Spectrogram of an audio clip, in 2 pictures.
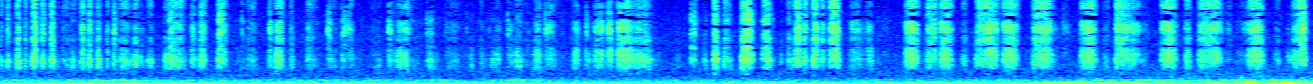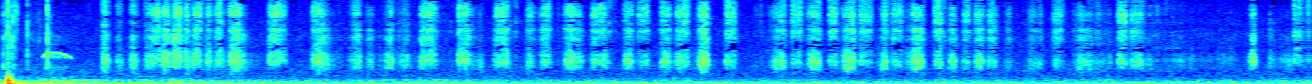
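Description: Felt tip of an alcohol marker scratching across paper in quick back-and-forth strokes as it colors in an area, with brief pauses between runs. About halfway through, a single sharp tap.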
